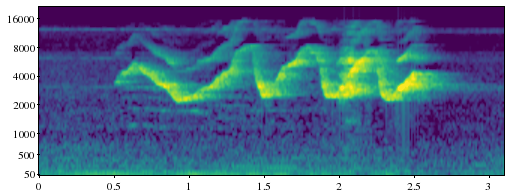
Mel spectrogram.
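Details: Pet sun conures: a series of looping whistled notes that sweep up and down in pitch, loudest toward the end and lasting about two seconds, in a quiet room.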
